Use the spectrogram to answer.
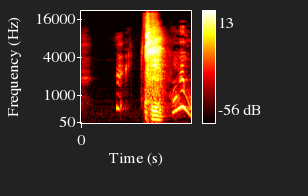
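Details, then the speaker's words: Person announcing "I'm gonna sneeze" just before it: a short in-breath and catch, then one loud explosive sneeze with a trailing voiced tail; afterward says it hurt. "I'm gonna sneeze."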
